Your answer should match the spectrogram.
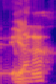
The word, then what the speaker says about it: Yelena: Did I say that right? Yelena? – Yeah.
